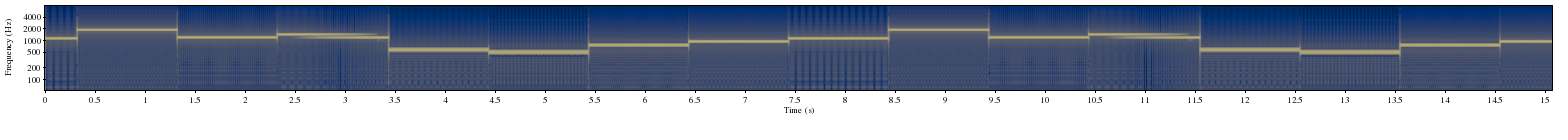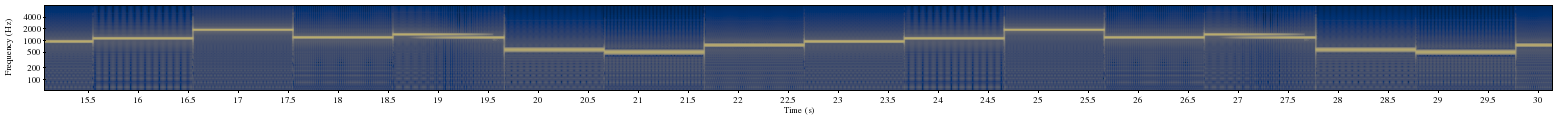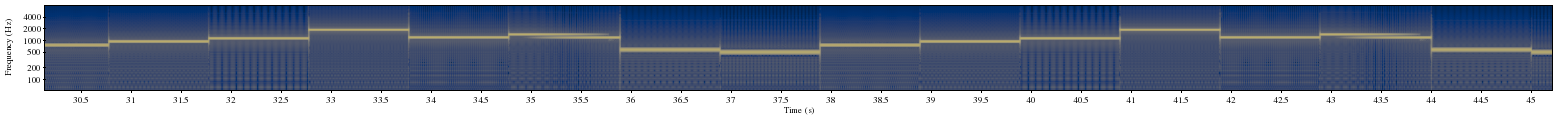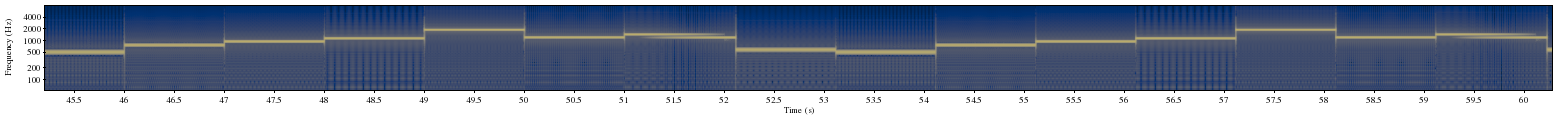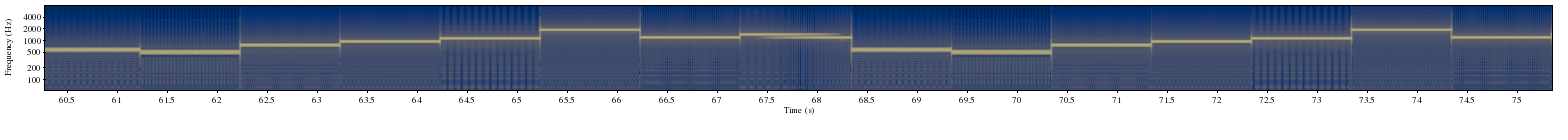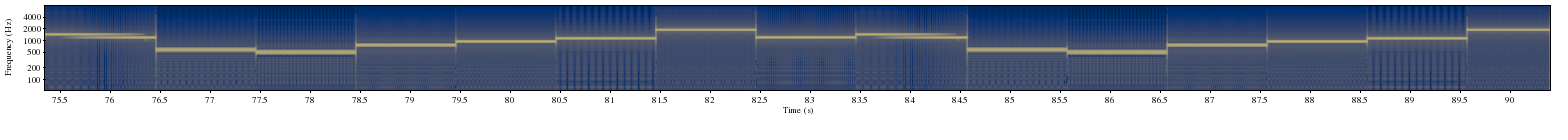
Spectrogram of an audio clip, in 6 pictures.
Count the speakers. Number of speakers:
zero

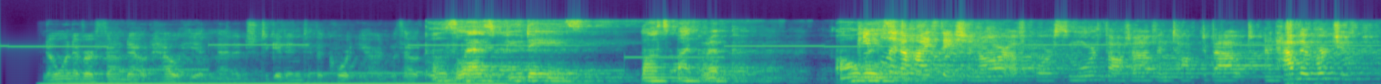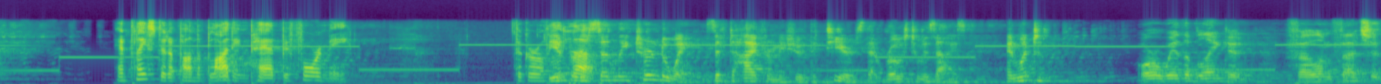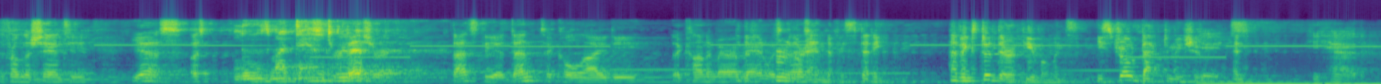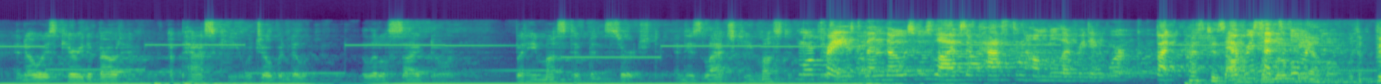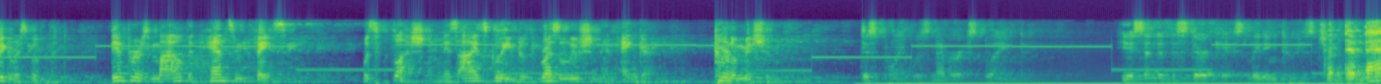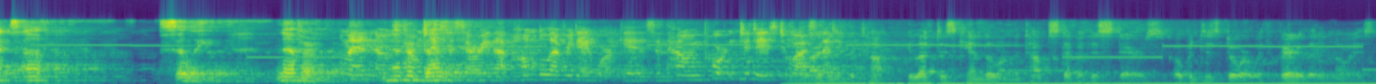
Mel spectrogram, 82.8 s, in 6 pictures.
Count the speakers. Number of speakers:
six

